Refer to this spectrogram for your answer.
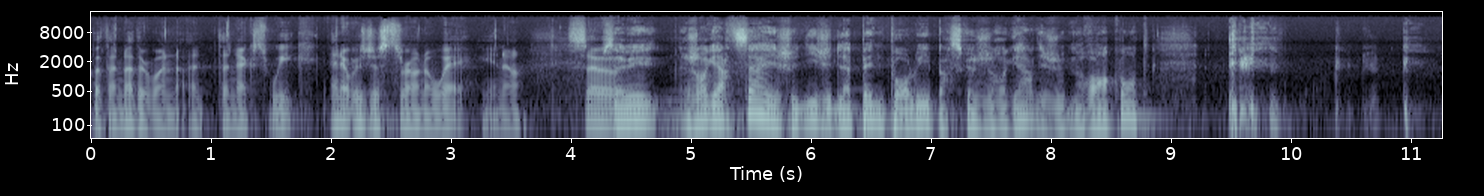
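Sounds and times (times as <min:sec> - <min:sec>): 
speech: 0:00.0 - 0:10.0
man coughing: 0:09.4 - 0:11.2.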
